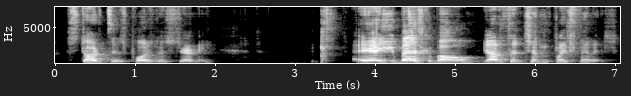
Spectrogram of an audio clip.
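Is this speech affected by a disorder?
Yes: cerebral palsy; power wheelchair.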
